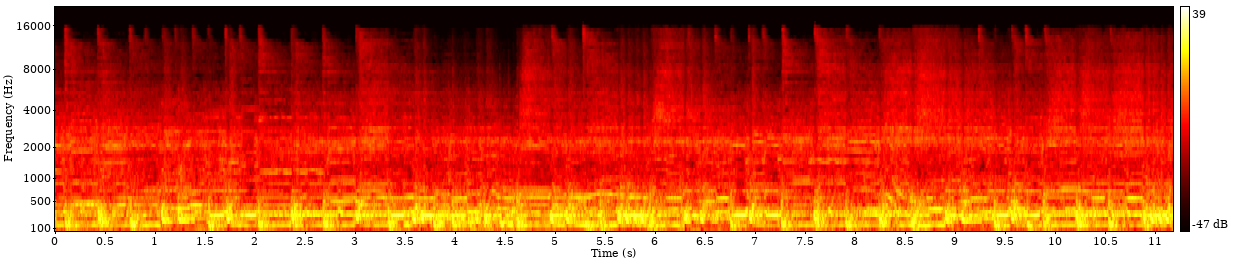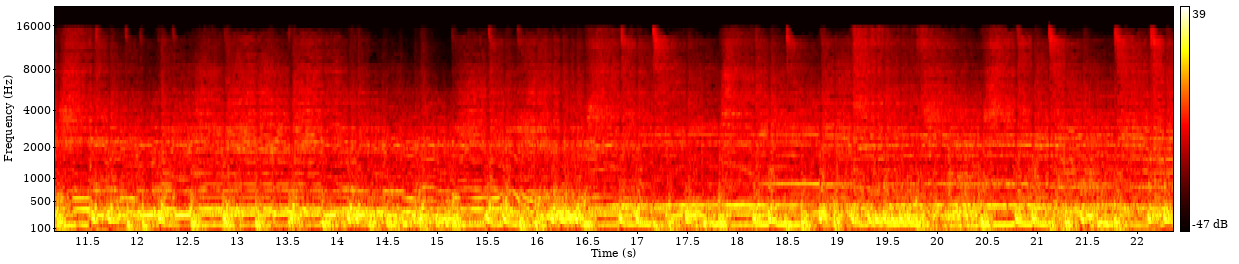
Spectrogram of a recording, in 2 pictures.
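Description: Live rock band playing at full volume: electric bass and guitar over a drum kit, the drums striking steadily throughout.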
